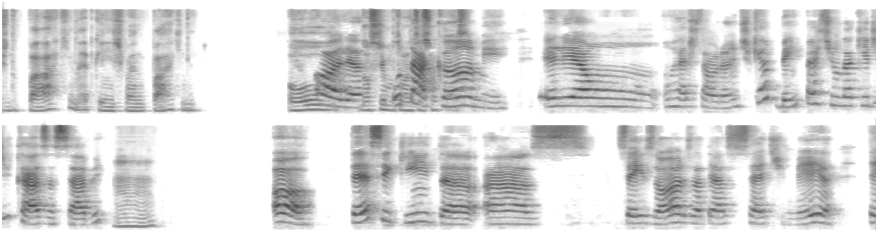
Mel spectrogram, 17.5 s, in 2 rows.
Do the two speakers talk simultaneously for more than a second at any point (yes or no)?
yes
